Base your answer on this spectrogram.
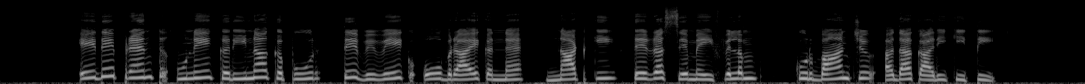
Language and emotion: Dogri, neutral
